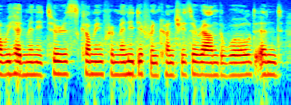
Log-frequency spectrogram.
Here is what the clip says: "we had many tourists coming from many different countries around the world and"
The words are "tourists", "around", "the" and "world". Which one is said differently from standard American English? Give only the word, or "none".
none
